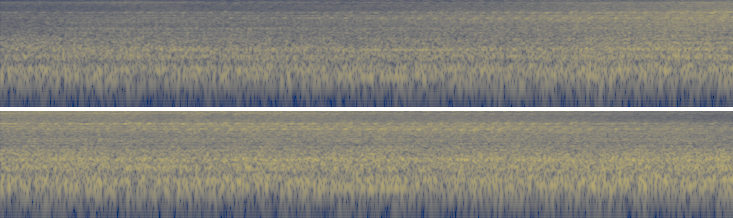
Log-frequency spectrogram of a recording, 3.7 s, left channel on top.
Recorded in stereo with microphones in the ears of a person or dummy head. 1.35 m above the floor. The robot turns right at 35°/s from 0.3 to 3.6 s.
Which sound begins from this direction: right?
A drone, at 0.0 s.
